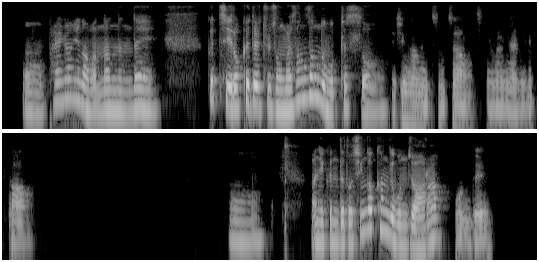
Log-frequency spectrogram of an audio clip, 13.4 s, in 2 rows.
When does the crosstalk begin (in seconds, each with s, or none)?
none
